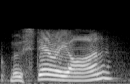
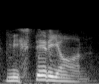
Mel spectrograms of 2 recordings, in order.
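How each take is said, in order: First: The first vowel sounds like 'oo'. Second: The first vowel sounds like 'i'.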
